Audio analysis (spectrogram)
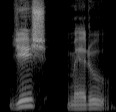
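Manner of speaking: "Yish meru" drawn out slowly, with "yish" leaned on; sheva read slowly. Shown as a demonstration. Teacher showing the class a silent sheva, slowly. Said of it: "Está en silencio".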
